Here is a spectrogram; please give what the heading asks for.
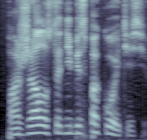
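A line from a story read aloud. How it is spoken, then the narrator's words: Exclaiming. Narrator (Russian): воскликнул Преста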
